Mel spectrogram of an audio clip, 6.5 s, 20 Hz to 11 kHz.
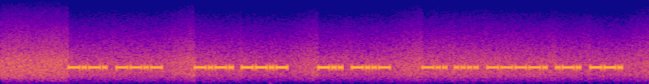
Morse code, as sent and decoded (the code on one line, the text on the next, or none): -.-. --.- / -.-. --.- / -.. -..- / -.. .... ----. .-. --.
CQ CQ DX DH9RG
